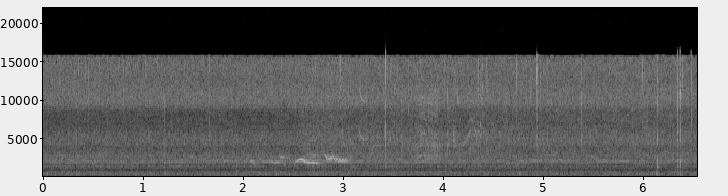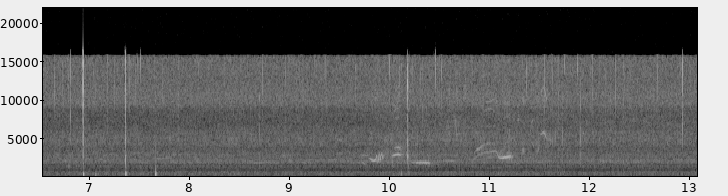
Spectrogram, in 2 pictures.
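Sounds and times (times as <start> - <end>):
rain hissing in woods: 0.0 - 13.0
bird chirping: 2.0 - 6.0, 7.5 - 11.8.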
